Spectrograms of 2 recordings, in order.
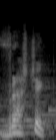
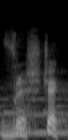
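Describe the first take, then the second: First: The r carries a different vowel, not 'i'. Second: The r carries an 'i' vowel, as 'vri'. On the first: The speaker calls it wrong. "कई लोगों से वृश्चिक इस रूप में सुन लेते हैं" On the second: The speaker calls it right. "जैसे एक शब्द है वृश्चिक"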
